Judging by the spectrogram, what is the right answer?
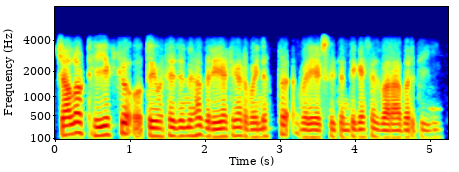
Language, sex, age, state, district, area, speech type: Kashmiri, male, 30-45, Jammu and Kashmir, Shopian, urban, conversation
